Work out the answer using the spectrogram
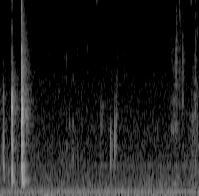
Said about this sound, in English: You know, I better clean off the old pipes, you know, get a sip of water here.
